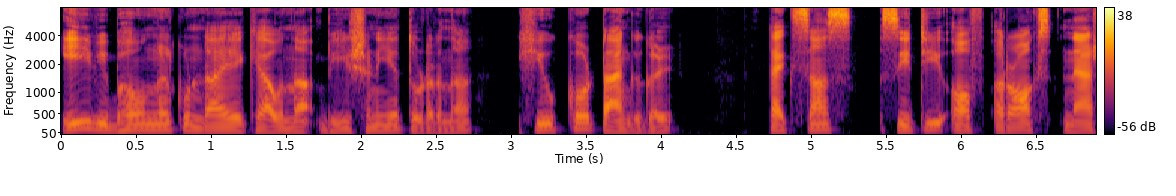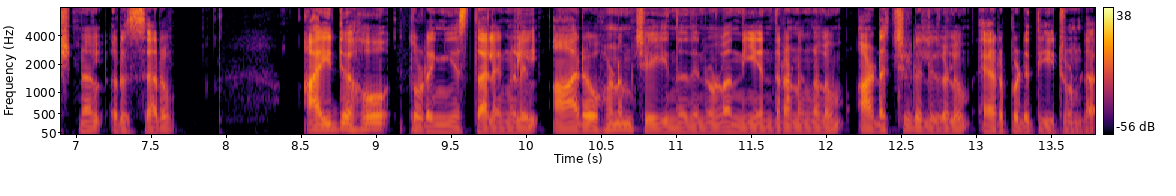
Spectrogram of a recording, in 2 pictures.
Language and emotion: Malayalam, neutral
